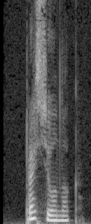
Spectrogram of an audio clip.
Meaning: country road/track, dirt road
- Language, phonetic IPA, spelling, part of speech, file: Russian, [prɐˈsʲɵɫək], просёлок, noun, Ru-просёлок.ogg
